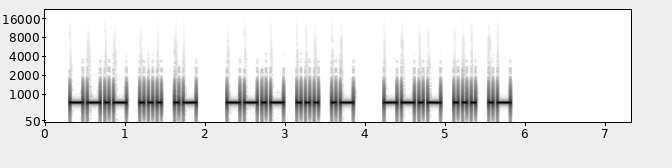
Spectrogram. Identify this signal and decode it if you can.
Morse code, heard as a keyed tone, about 22 wpm, 700 Hz. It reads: QSA QSA QSA
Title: Q-Codes Repeated 3x 22wpm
